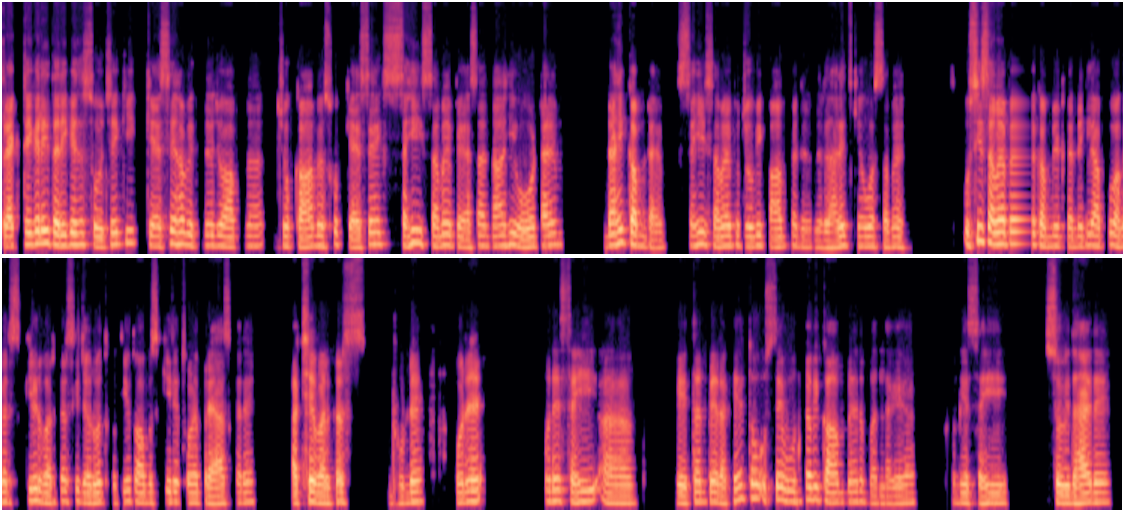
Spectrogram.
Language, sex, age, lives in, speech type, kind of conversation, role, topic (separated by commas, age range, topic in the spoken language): Hindi, male, 35-39, India, conversation, advice, advisor, काम का तनाव मुझे सोने नहीं देता और मेरा दिमाग शांत नहीं होता, मैं क्या करूँ?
